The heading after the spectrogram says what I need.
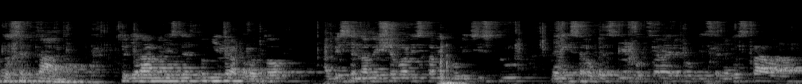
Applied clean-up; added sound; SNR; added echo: classical method WPE with log-MMSE.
